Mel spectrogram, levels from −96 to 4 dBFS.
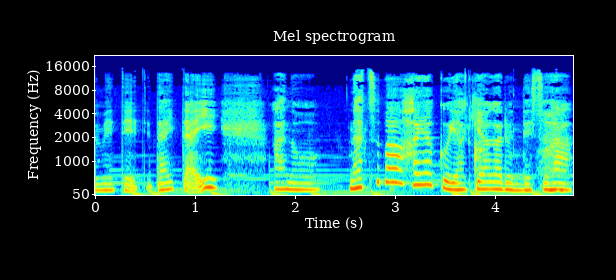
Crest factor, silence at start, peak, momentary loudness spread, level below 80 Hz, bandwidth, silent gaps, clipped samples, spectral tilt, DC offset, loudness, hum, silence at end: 16 dB; 0 s; -10 dBFS; 10 LU; -46 dBFS; 15 kHz; none; under 0.1%; -5.5 dB/octave; under 0.1%; -25 LUFS; none; 0 s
